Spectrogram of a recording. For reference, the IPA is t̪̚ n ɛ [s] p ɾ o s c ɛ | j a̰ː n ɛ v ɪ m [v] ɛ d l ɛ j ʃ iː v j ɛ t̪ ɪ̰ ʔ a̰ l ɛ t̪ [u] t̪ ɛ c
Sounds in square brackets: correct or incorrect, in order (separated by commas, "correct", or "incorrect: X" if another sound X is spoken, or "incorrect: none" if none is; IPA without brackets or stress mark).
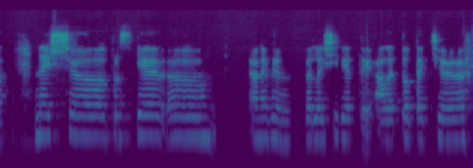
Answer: incorrect: ʃ, correct, incorrect: o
